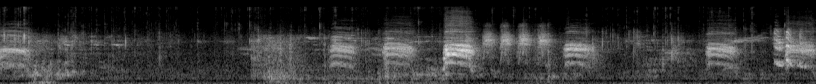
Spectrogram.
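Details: Flock of crows calling while eating, harsh grating caws in irregular bursts, several overlapping near the middle, with quieter gaps and scattered soft sounds between.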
